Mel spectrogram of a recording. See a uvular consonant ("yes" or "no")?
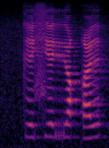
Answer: yes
